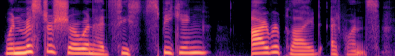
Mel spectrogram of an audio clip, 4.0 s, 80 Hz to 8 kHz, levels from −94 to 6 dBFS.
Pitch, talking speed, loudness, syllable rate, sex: 240 Hz, 150 wpm, -18 LUFS, 4.3 syllables/s, female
